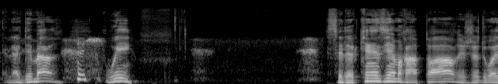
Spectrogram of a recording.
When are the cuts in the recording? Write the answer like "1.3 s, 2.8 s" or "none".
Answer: 3.2 s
